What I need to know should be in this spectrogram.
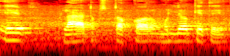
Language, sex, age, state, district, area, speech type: Odia, female, 45-60, Odisha, Jajpur, rural, read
